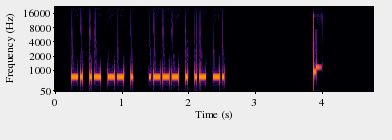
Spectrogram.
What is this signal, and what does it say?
Morse code, heard as a keyed tone, about 34 wpm, 700 Hz. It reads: NAME JEAN
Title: Practice QSO - Exchange 1 - Beginning - 35wpm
